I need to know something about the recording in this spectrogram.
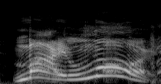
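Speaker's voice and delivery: high, drawn-out exclamation of alarm; imitated yell. Dad grabbing the wheel from learner driver, high mock yell. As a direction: imitate a panicked dad yelling. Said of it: "and yells".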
